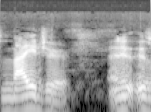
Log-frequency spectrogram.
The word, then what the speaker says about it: Niger: Stam was like, "No, it's pronounced Niger," and it was like, "Whatever, looks like nigger to me."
